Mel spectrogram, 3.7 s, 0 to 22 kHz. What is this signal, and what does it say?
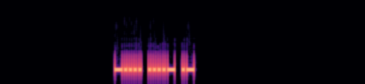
Morse code, heard as a keyed tone, about 50 wpm, 700 Hz. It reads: 64A
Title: All Cut Numbers - 3-Digit 50wpm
